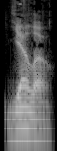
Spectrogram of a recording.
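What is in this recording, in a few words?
"yellow", English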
